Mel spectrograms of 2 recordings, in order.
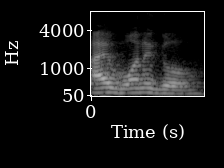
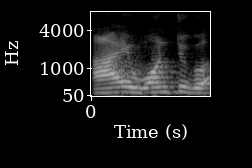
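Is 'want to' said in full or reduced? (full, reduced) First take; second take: reduced; full. First: 'Want to' is reduced to one word, 'wanna'. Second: 'Want to' is said as two full words. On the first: "वो वाना बोलते हैं" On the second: "आप ये नहीं बोलते"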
